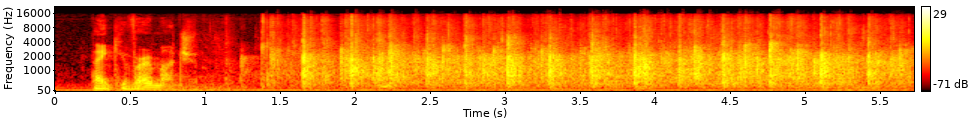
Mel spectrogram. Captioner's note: applause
